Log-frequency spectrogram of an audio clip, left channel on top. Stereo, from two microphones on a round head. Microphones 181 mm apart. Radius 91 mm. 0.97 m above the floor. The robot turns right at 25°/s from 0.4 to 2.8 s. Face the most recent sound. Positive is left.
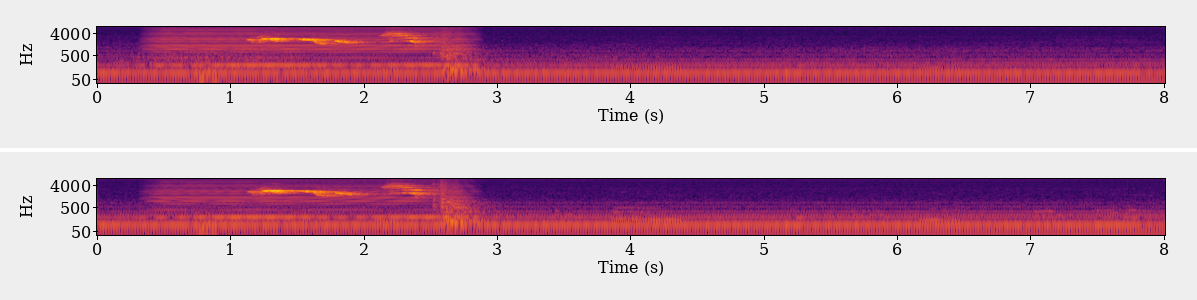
turn(degrees=-35)  # may be behind; listen again after turning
